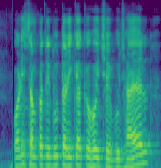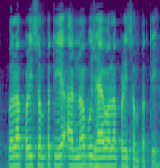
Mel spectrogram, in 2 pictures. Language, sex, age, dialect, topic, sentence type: Magahi, male, 31-35, Western, banking, statement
